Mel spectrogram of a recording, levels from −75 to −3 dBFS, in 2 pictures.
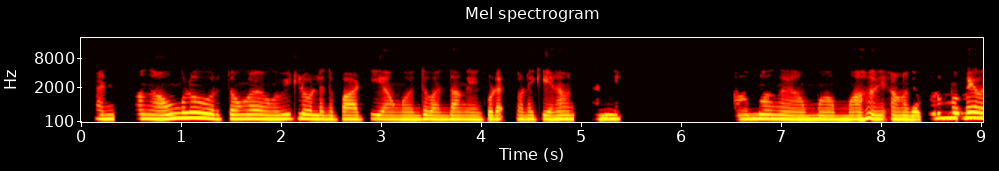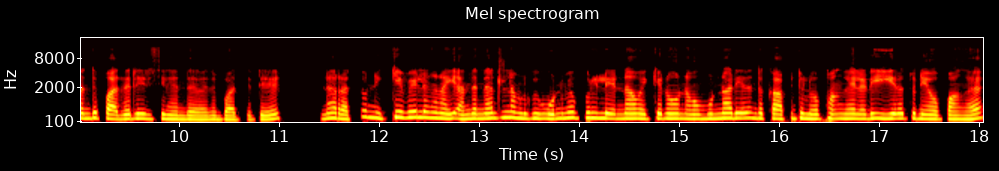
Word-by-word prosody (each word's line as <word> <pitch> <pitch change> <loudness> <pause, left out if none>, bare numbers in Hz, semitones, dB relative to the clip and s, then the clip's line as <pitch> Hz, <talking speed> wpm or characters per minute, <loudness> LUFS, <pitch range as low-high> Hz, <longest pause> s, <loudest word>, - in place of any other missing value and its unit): கண்டிப்பாங்க. 200 +1 -3
அவுங்களும் 235 +4 +2
ஒருத்தவங்க 195 +1 -1
அவுங்க 180 -1 +1
வீட்ல 205 +1 0
உள்ள 185 -1 0
அந்த 175 -2 -2
பாட்டி, 180 +2 -2
அவுங்க 175 0 -2
வந்து 170 +3 0
வந்தாங்க 175 0 -1
என்கூட, 175 +3 -1 0.2
தொணைக்கு. 175 +1 -3
ஏன்னா 180 +2 +1 0.3
வந்தி 190 +1 0 1.2
ஆமாங்க. 195 0 +1 0.2
ஆமா, 175 +1 +1
ஆமா. 170 +1 +1 0.5
அந்த 175 0 +2
குடும்பமே 235 +3 0
வந்து 230 +2 +1
பதரிருச்சுங்க, 200 0 +1
இந்த 175 0 +1
இது 175 +1 -1
பாத்துட்டு. 170 +2 -2 0.5
என்னா 225 +4 -1
ரத்தம் 265 +9 -2
நிக்கவே 265 +5 0
இல்லங்க. 265 -2 +1
நான் 220 0 +2
அந்த 210 +3 +2
நேரத்தில 235 +4 0
நம்மளுக்கு 225 -3 0
ஒண்ணுமே 230 +4 +1
புரியல. 240 -1 +2
என்னா 220 +1 +1
வைக்கணும்? 220 +1 +1
நம்ம 205 0 +1
முன்னாடியாவது 235 +2 +2
இந்த 230 -2 -1
காப்பி 210 0 0
தூள் 215 -2 +3
வைப்பாங்க, 215 +1 -2
இல்லாட்டி 215 +1 0
ஈர 220 - +3
துணிய 210 -3 +1
வப்பாங்க. 185 -1 0
205 Hz, 155 wpm, -23 LUFS, 180-225 Hz, 1.2 s, தூள்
